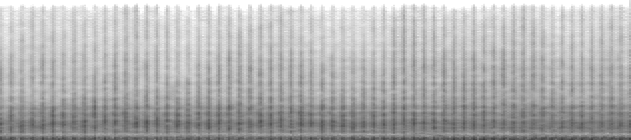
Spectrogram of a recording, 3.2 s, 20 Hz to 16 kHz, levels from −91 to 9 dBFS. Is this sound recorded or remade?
remade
